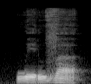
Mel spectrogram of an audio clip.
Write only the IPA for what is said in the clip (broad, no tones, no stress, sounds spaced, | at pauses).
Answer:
w e ɾ u v a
